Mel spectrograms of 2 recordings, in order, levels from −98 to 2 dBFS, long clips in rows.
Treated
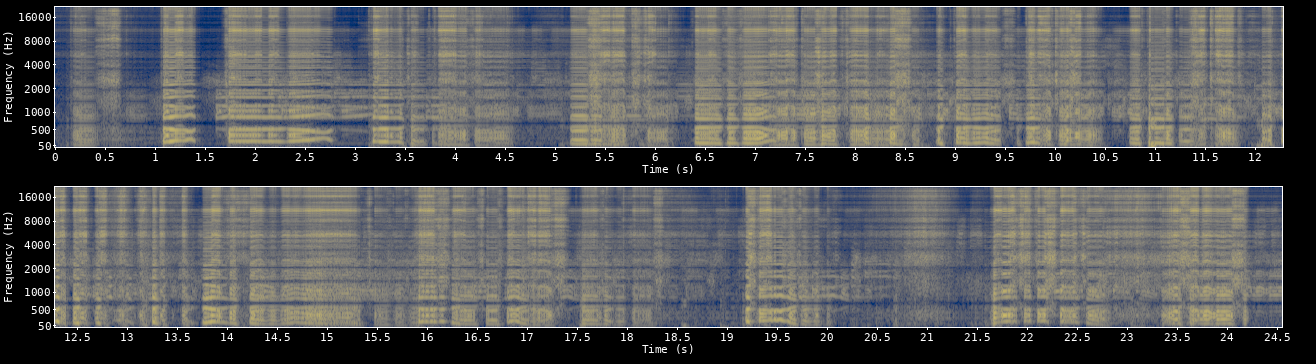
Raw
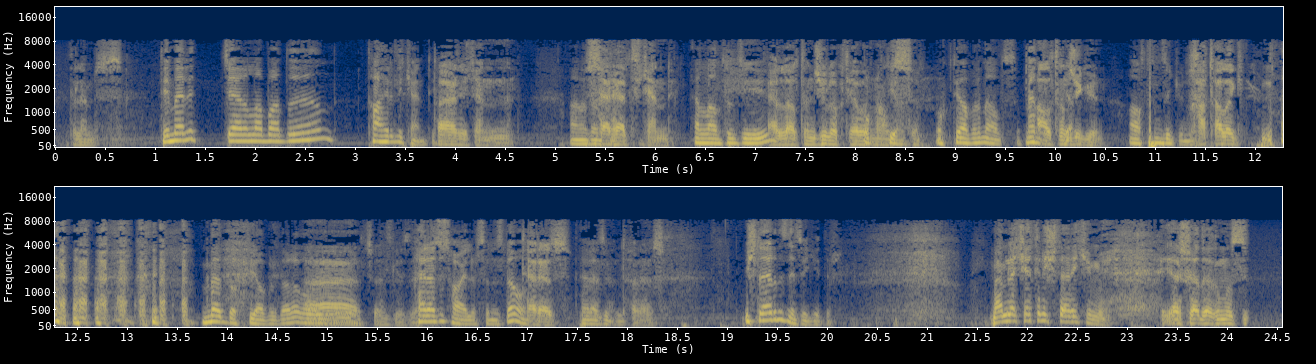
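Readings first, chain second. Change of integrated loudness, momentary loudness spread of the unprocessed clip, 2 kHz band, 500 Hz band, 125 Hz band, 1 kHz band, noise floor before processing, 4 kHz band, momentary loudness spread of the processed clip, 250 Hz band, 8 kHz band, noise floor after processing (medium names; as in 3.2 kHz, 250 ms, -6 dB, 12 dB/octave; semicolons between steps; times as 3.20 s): +6.5 dB, 12 LU, +0.5 dB, -6.5 dB, -10.5 dB, +2.5 dB, -53 dBFS, +4.5 dB, 14 LU, -7.0 dB, +14.5 dB, -42 dBFS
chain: bit-reversed sample order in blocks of 64 samples; tone controls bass -15 dB, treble +2 dB; repeats whose band climbs or falls 526 ms, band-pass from 1.2 kHz, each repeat 0.7 oct, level -7.5 dB; trim +3.5 dB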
